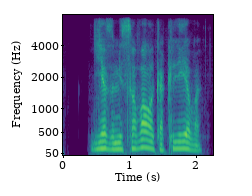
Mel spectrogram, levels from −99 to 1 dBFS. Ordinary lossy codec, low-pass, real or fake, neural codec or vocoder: none; 7.2 kHz; fake; codec, 16 kHz, 4.8 kbps, FACodec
